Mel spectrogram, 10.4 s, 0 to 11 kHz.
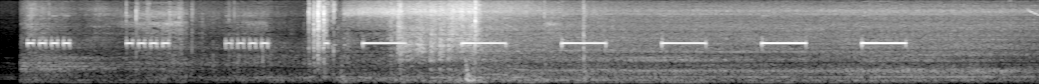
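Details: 2010 Honda Odyssey that previously cranked but would not start, after a new backing switch was fitted: warning chimes sound, then it cranks briefly, catches and settles into a steady idle under a once-a-second chime; it starts fine.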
